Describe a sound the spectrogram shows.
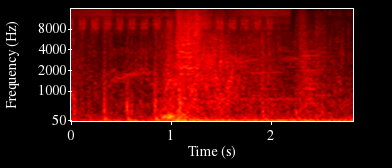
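A blade slashes into flesh with a wet thud.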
